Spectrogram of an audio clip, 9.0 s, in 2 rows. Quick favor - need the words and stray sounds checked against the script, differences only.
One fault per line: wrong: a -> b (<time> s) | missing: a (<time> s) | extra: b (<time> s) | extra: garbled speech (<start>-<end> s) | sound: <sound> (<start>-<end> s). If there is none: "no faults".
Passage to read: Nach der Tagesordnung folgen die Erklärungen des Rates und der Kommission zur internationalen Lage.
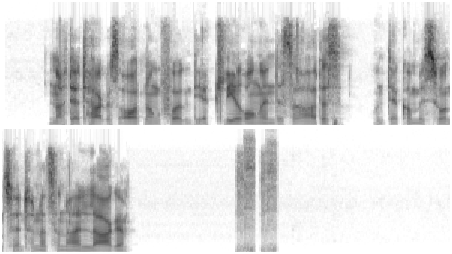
sound: laugh (6.8-7.2 s)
